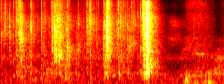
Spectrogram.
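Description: A plastic wrapper crinkles and rustles up close.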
